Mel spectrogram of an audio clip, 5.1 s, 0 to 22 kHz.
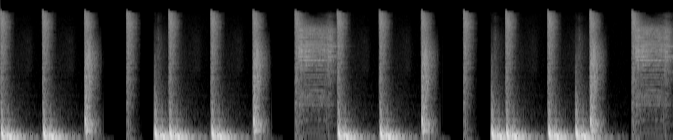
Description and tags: Hip-hop beat 1 95
A hip hop beat for a song a made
